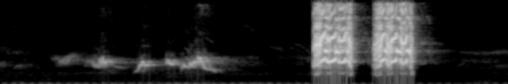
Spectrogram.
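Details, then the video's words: Green-cheeked conure living amid a rice field: soft, faint twittering chirps, then two loud, harsh, rasping squawks in quick succession, each about a quarter-second long, over a low background hum. "Green cheek conure singing"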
